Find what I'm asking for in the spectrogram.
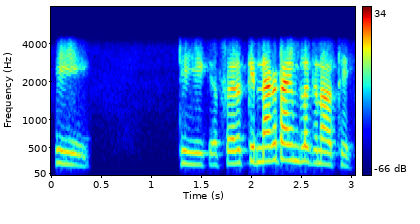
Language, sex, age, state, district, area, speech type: Punjabi, female, 60+, Punjab, Shaheed Bhagat Singh Nagar, rural, conversation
